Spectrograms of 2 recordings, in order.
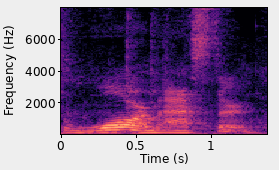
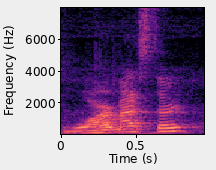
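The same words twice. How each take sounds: First: "Warm Aster" slowly, M closing the first word; split as warm-aster. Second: Said in the usual way. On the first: Shown as a demonstration. Streamer showing own version of friend's name, "Warm Aster" split after the M. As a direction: say "Warm Aster" as warm plus aster, the flower. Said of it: "I pronounce it as Warm Aster". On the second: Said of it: "but I pronounce it as".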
